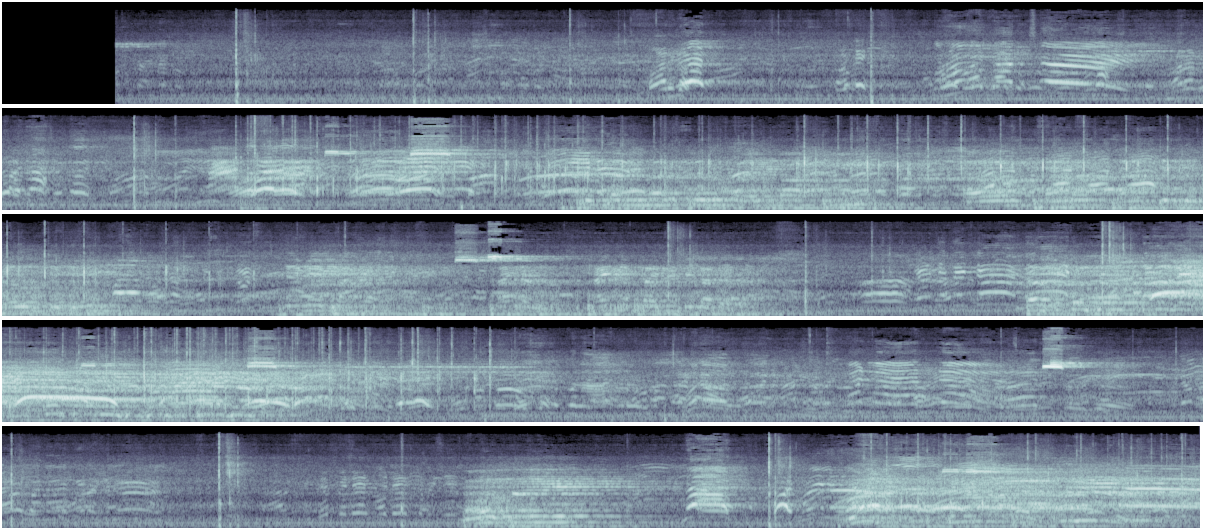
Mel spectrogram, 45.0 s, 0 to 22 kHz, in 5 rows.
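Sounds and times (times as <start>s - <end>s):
steady low hum: 0.9s - 45.0s
players shouting: 3.5s - 45.0s
hands slapping volleyball: 37.6s - 38.0s.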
